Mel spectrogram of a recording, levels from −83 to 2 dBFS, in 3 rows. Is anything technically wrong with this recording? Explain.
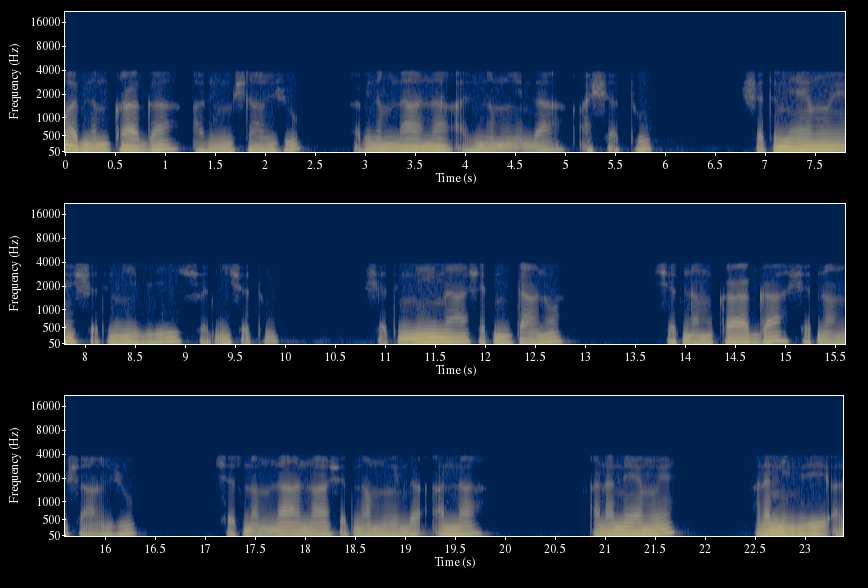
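Yes. At about 8.78 s there is a packet loss with pitch repetition: roughly 20 ms of audio, consistent with a single lost packet, failed to arrive, and the receiver filled the hole by replaying the most recent pitch cycle of the speech before handing back to the real signal. Because the gap is so brief, it comes across as a tiny held, slightly buzzy sustain rather than a dropout, with no silence. The G.711 telephone coding path carrying the call leaves only faint traces.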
